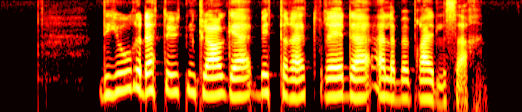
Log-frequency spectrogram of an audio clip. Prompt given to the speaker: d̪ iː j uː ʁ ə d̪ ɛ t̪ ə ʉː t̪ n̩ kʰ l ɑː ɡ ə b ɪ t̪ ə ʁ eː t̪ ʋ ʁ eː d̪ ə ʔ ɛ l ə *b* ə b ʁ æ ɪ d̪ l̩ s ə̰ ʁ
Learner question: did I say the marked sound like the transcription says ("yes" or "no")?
yes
